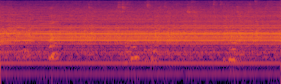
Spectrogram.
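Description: A steady electric motor hum with a constant whining tone, unchanging in level.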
